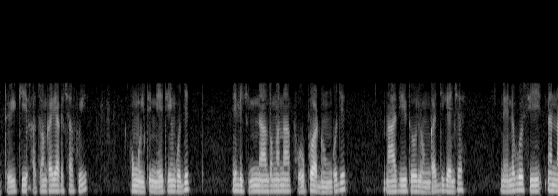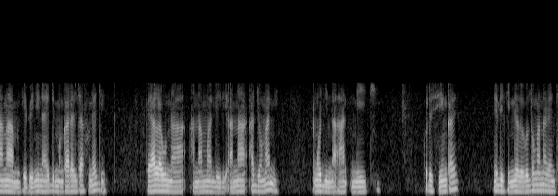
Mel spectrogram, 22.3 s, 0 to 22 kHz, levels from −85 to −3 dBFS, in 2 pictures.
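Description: iLBC codec damage runs through the whole clip, from start to finish. The speech has been squeezed through a narrowband VoIP coder that encodes each short frame's excitation on its own, without borrowing from the frame before. Here it works in 20 ms frames at 15.2 kbps. Nothing above about 3.8 kHz survives, so the speech sounds dull and telephone-like, with a plainly audible rough, synthetic edge.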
